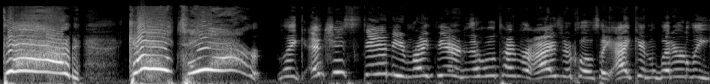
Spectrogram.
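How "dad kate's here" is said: high, loud yell for Dad. Retold or imitated. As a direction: call out across the house at full blast. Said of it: "puts his hands around his mouth and yells".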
